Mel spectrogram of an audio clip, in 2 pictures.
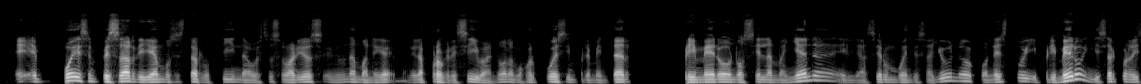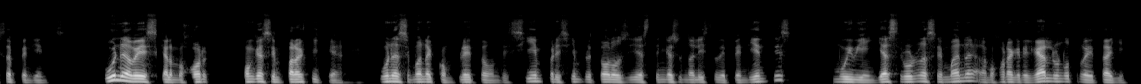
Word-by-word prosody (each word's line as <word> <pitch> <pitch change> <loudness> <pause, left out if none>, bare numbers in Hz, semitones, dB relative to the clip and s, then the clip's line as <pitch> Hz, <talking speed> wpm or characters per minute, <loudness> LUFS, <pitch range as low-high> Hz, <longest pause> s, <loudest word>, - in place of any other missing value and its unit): eh, 140 - -3 0.2
puedes 165 0 +7
empezar, 135 0 +6
digamos, 115 -1 +2
esta 110 +4 +1
rutina 105 +2 -9
o 100 - -6
estos 105 +3 -16
horarios 115 +2 -1
de 115 - -16
una 120 +2 -5
manera 105 +2 -3
manera 110 -7 -5
progresiva, 105 -1 -1
¿no? 110 +5 -7
A - - -2
lo 115 - -5
mejor, 105 +1 -9
puedes 120 -2 +1
implementar 105 0 -1 0.5
primero, 115 +2 +4
no 110 -1 -2
sé, 115 - -8
en 110 - -2
la 110 - -1
mañana, 160 - 0
el 95 -5 -13
hacer 95 +5 -6
un 110 -1 -10
buen 105 -1 -5
desayuno 140 - -4
con 105 -1 -10
esto, 120 +6 -4
y 120 -5 -6
primero 145 - +6
iniciar 120 - -4
con 130 - -5
la 115 - -1
lista 115 +1 -3
de 100 - -21
pendientes. 95 -4 -13 0.4
Una 190 0 +9
vez 135 -4 +8
que, - - -2
a - - +3
lo - - 0
mejor, 115 +4 -1 0.3
pongas 125 0 +1
en 110 -4 -3
práctica 115 -4 0 0.3
una 130 +1 +4
semana 120 +2 0
completa, 105 +1 -4
donde 95 -1 -10
siempre 135 +1 -5
siempre, 115 +2 -11
todos 120 - +1
los 105 -3 +1
días 110 -1 -5
tengas 110 0 -4
una 110 0 -7
lista 110 0 -8
de 105 - -4
pendientes, 130 - -6 0.4
muy 120 0 +1
bien. 105 -2 -3
Ya, 125 - +5
segunda 125 +2 -1
semana, 130 +7 -3
a 155 - -10
lo 105 - -9
mejor, 115 +3 -10
agregarle 115 +6 +2
algún 135 0 -4
otro 120 -4 -6
detalle, 100 -2 -2
115 Hz, 200 wpm, -23 LUFS, 105-125 Hz, 0.5 s, Una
